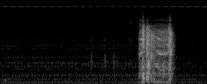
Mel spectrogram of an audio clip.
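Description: A single short, sharp click-like noise about a second and a half in, lasting about a third of a second, over a low steady hum.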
